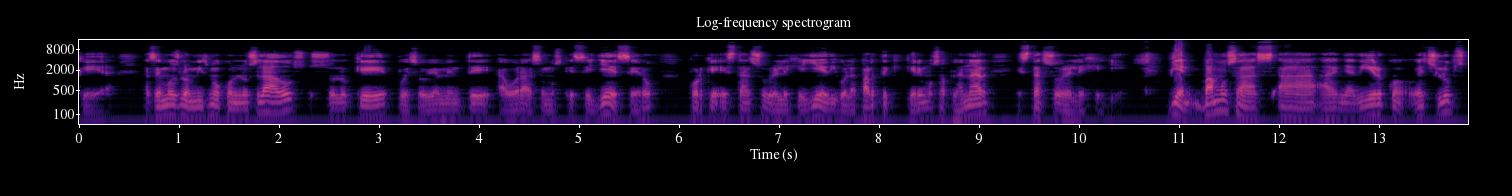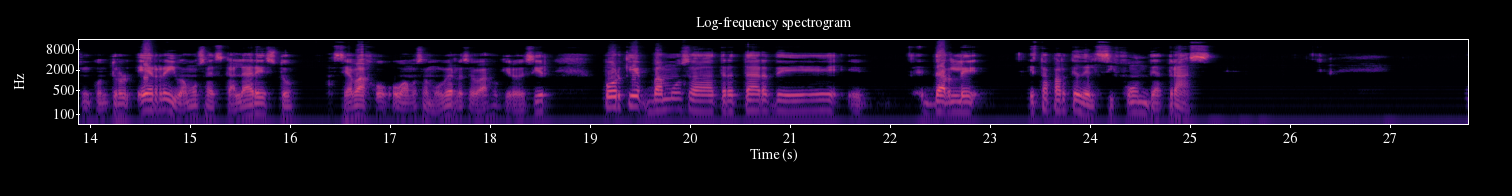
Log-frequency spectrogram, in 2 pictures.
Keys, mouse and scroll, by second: 0.2 0, 0.9 Return, 3.0 click, 4.9 s, 5.4 y, 5.5 0, 5.8 Return, 8.4 middle click, 8.7-10.5 middle drag, 12.8 typing, 13.9 typing, 15.2 click, 15.2 typing, 16.3 typing, 19.0 click, 20.4 click, 20.4-21.4 typing, 23.7-24.9 drag, 25.0 middle click.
